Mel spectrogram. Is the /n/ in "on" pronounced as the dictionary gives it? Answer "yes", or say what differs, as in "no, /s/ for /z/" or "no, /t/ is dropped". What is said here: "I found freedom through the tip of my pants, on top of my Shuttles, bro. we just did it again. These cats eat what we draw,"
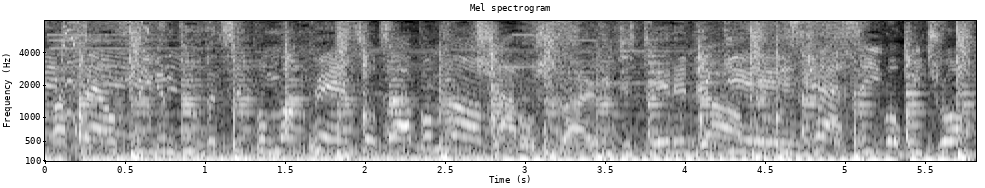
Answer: no, /l/ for /n/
